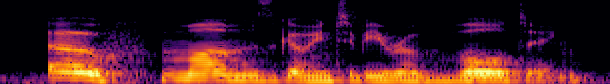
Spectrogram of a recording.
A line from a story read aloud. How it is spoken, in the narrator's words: groaned George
